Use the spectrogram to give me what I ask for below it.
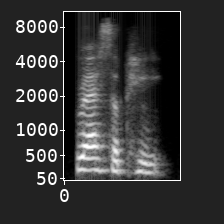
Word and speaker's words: recipe: So for this word um it comes from French. So it is pronounced recipe.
